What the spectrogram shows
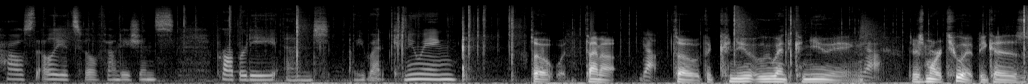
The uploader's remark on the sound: This conversation was recorded while sitting around the fire on a gorgeous July evening at Lily Bay Campground on Moosehead Lake.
